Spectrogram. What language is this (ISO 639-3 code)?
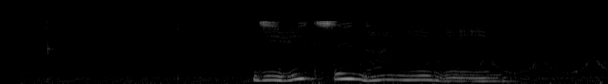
rus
